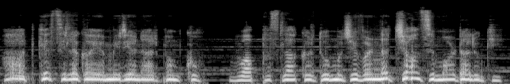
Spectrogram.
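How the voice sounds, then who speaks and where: A woman's voice: fairly high pitch, moderate pace, creaky, warm tone, slightly rough, soft background music, pitched above the performer's own voice, heavily acted. A woman voicing a furious, power-hungry witch in a cartoon horror story, threatening and boastful. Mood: furious threat.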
